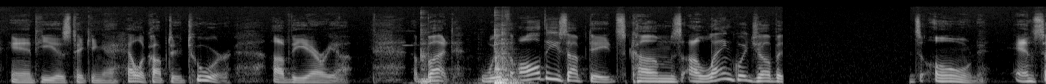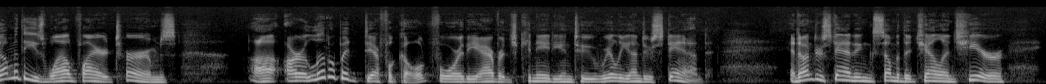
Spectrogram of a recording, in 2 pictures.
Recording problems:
hiss; faint; throughout; 20 dB below the speech
door banging; loud; at 4 s; peak 5 dB above the speech
audio cutting out; at 8 s for 1.5 s

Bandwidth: 15.5 kHz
